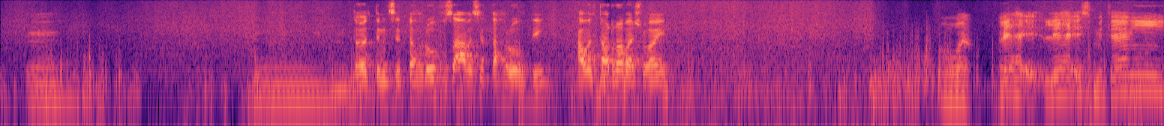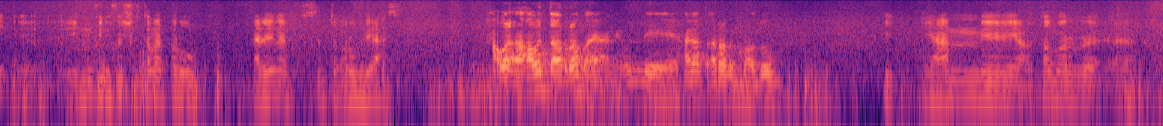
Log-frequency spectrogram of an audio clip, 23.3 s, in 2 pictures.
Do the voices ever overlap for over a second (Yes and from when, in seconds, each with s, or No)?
No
